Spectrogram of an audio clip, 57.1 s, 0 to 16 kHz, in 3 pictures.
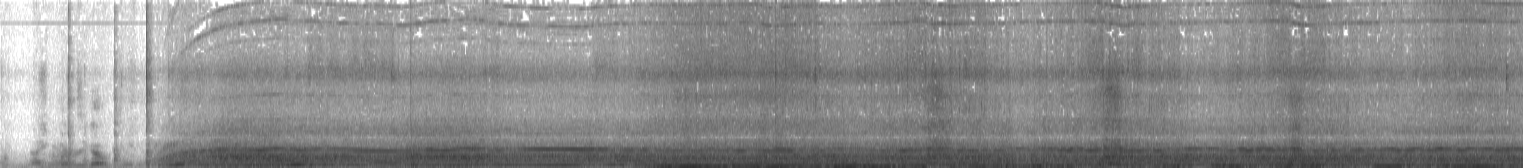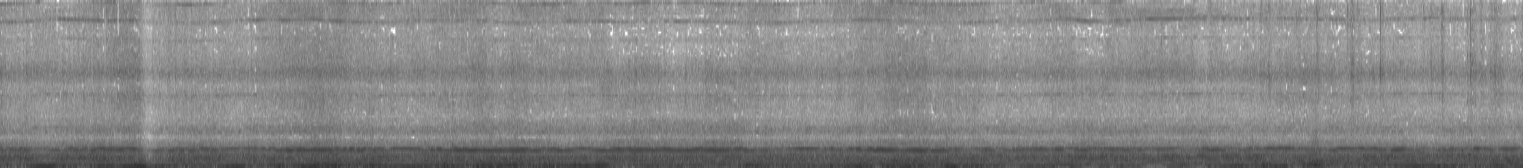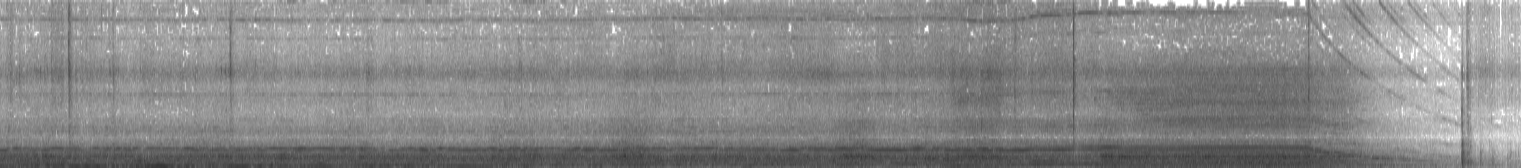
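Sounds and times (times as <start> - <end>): vacuum cleaner motor whine: 1.8 - 57.0.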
